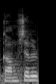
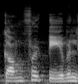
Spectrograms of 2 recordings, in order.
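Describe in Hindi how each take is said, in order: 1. यह शब्द छोटे रूप में बोला जाता है। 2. हर अक्षर वैसे ही बोला जाता है जैसा लिखा है। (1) "नेटिव्स होते हैं वो उसको कंफर्टेबल प्रोनाउंस करते हैं" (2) "लिखा हुआ तो ऑनेस्टली कंफर्टेबल ही होता है"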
